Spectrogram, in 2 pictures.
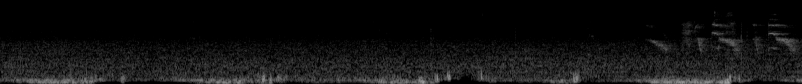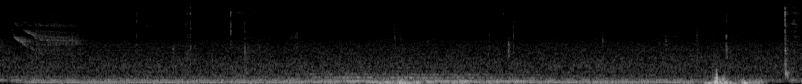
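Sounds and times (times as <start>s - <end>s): low mechanical hum: 0.0s - 16.0s
small bird chirping: 6.4s - 8.9s.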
